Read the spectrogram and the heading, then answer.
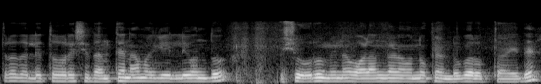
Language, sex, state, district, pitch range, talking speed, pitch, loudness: Kannada, male, Karnataka, Bidar, 140-150 Hz, 110 wpm, 145 Hz, -15 LUFS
